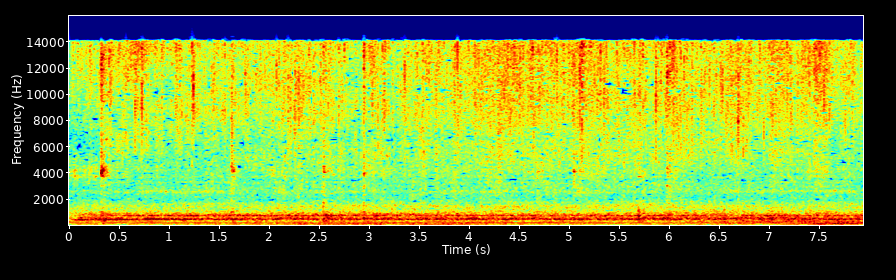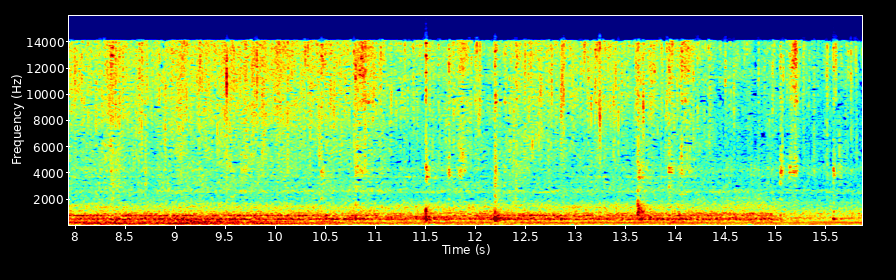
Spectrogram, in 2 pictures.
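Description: Dried anchovies (ikan bilis) frying in hot oil in a wok: a steady sizzle with fine crackling, over a low steady hum.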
